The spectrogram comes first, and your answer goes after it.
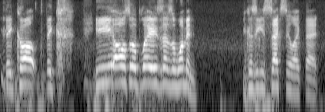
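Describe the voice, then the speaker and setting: Casting note: young male podcast host, high, very bright voice, crude and giggly. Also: moderate pace, no echo. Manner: loud, crude and giggly, introducing people. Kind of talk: casual chat.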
